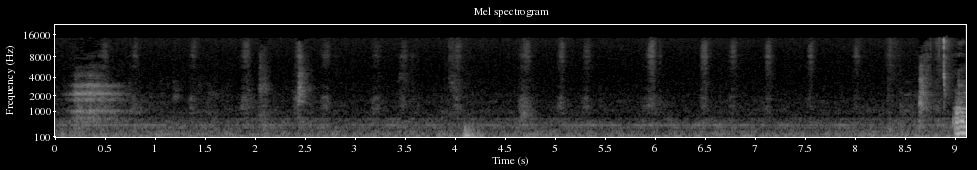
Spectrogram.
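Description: Markers scratching and squeaking across paper while a reindeer page is coloured, a string of short, quiet strokes at an irregular pace with soft breathing between them.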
